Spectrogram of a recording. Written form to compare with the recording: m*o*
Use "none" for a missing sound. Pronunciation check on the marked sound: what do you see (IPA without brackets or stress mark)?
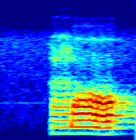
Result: ɔ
